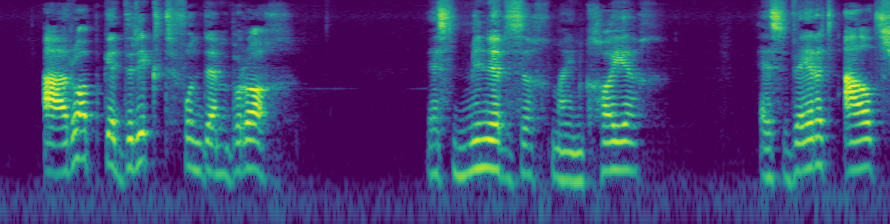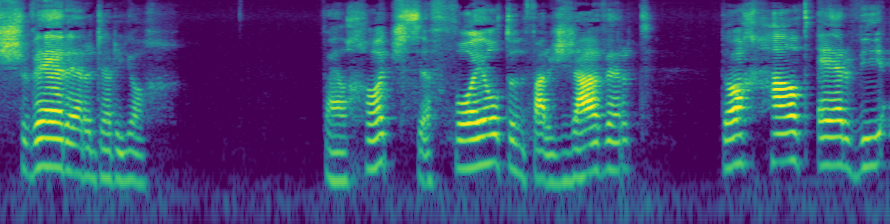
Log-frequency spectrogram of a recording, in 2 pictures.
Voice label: Der Yokh verse 2 pronunciation; all the way through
